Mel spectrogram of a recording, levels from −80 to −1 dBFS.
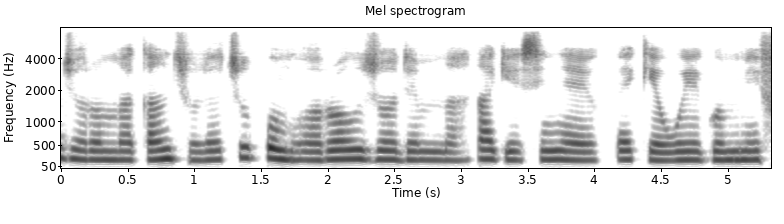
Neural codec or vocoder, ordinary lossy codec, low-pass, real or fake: codec, 24 kHz, 0.9 kbps, DualCodec; none; 7.2 kHz; fake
